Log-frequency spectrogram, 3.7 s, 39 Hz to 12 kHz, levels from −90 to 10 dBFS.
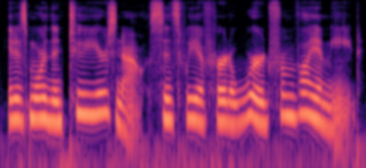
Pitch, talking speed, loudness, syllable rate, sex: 205 Hz, 245 wpm, -16 LUFS, 5.2 syllables/s, female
